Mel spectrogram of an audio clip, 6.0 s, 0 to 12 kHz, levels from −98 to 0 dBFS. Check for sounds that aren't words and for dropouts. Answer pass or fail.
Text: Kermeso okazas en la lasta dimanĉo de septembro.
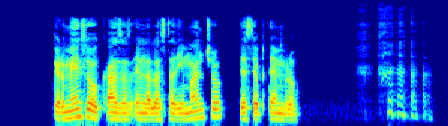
fail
